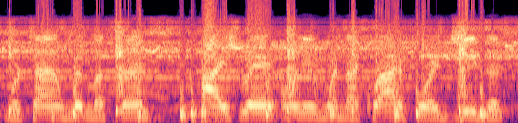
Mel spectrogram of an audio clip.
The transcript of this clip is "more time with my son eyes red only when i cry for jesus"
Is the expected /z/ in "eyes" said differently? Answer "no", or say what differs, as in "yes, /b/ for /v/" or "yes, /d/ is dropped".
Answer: yes, /s/ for /z/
